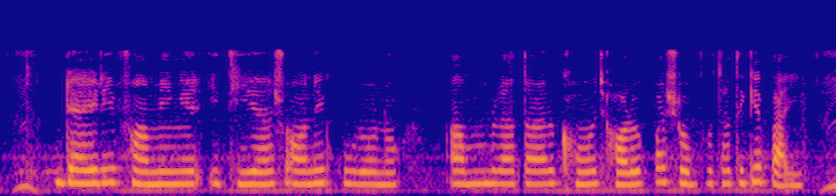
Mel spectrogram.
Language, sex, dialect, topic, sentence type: Bengali, female, Standard Colloquial, agriculture, statement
